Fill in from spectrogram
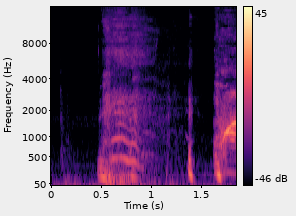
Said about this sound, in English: Stop coughing. What is, you good? What's happening here? God, you were going to blow a fucking mic out, man. Oh, face is all red.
